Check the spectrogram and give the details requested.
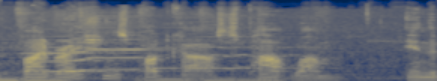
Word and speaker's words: VIBErations: uh vibrations podcasts part one in the beginning hi i'm gary brightman and this is my weekly podcast pronounced vibrations but spout vibrations well after all there will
